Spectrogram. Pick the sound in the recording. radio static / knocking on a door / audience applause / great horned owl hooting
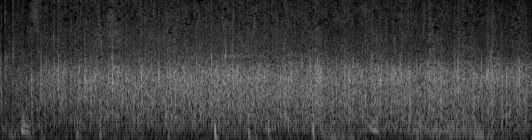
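audience applause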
